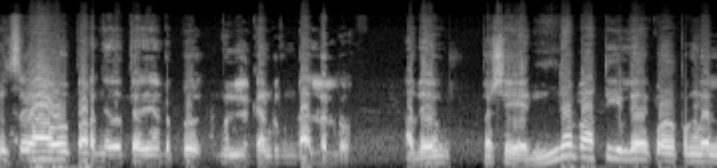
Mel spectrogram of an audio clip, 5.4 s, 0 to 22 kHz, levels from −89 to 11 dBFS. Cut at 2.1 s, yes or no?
no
